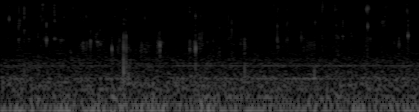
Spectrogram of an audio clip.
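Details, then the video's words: A pet cat eating a lickable treat indoors, close-up ASMR recording: soft wet licking and smacking clicks repeated irregularly, with a faint steady hum underneath. "cat ASMR★호두의 츄르 ASMR★ciaoちゅ~る"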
